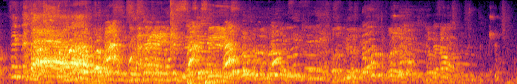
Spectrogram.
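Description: Teenage boys laugh loudly.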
